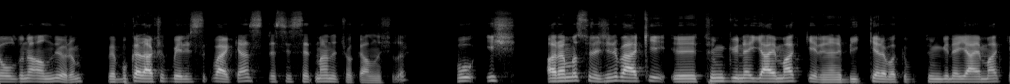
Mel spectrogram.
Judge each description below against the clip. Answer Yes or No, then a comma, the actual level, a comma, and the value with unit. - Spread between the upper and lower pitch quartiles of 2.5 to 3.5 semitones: Yes, average, 2.9 semitones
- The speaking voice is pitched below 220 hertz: Yes, low, 135 Hz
